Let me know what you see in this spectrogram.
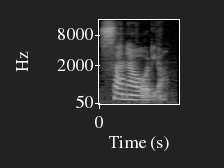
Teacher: in Latin American Spanish, we don't do the th. So this sounds like s, zanahoria.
